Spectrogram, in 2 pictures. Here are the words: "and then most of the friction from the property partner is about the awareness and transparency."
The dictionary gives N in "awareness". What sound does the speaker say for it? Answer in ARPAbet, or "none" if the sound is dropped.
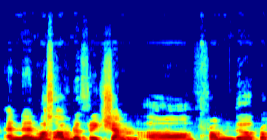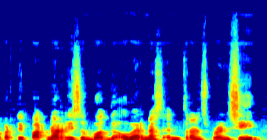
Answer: N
